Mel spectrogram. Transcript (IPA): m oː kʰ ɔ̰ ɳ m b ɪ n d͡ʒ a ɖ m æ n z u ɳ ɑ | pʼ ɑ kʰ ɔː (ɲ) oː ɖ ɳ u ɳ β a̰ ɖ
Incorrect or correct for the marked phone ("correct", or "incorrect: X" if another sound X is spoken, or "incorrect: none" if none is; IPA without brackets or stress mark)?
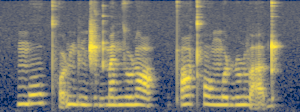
incorrect: ŋ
